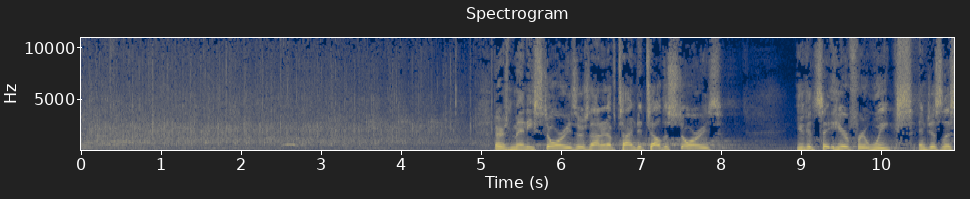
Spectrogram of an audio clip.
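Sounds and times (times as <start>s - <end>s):
audience applauding: 0.0s - 5.2s
speech: 5.2s - 8.1s, 9.0s - 10.9s.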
